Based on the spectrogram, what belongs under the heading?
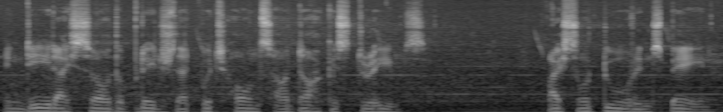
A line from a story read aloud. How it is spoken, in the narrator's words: said Gimli in a low voice, and dread was in his eyes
